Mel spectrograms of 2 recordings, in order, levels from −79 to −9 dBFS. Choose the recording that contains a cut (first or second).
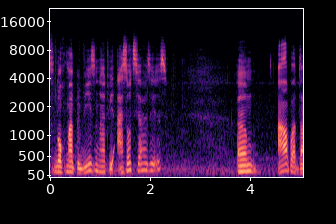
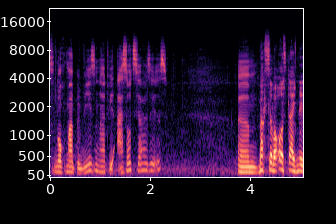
second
